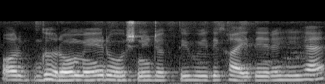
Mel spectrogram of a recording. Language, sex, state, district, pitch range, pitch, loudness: Hindi, female, Punjab, Pathankot, 195-205 Hz, 200 Hz, -14 LUFS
